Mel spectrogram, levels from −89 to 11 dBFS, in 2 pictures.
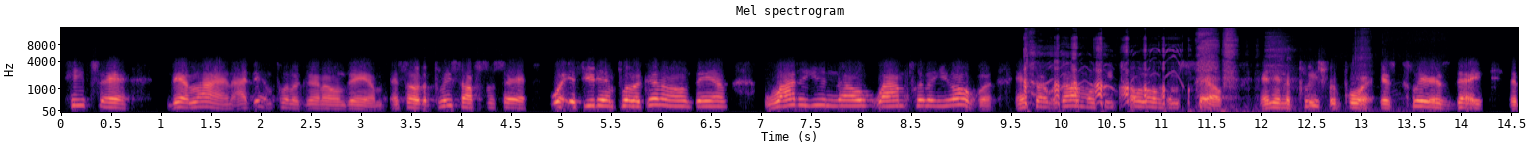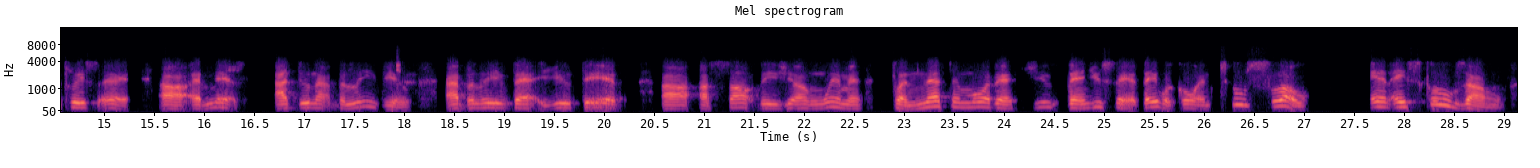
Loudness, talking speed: -25 LUFS, 185 wpm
